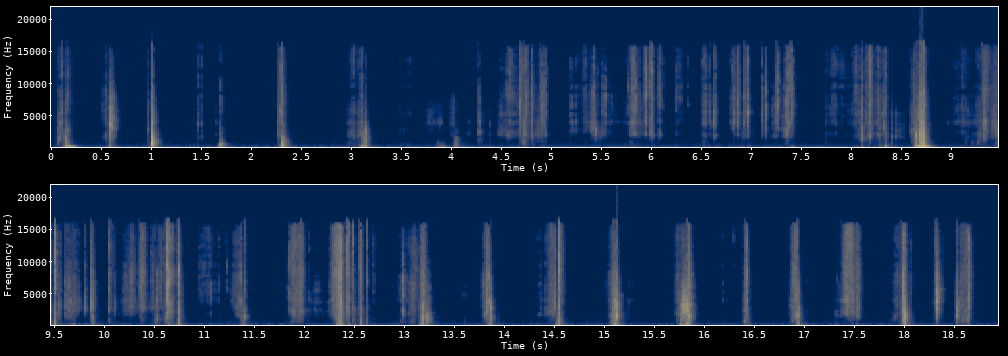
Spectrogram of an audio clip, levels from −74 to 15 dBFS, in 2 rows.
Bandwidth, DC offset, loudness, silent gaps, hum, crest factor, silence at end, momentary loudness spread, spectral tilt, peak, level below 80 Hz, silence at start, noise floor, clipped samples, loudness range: 17 kHz; under 0.1%; -25 LUFS; none; none; 26 dB; 0.25 s; 19 LU; -2.5 dB/octave; 0 dBFS; -30 dBFS; 0.05 s; -59 dBFS; under 0.1%; 13 LU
